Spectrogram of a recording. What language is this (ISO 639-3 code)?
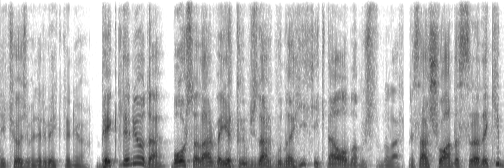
tur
